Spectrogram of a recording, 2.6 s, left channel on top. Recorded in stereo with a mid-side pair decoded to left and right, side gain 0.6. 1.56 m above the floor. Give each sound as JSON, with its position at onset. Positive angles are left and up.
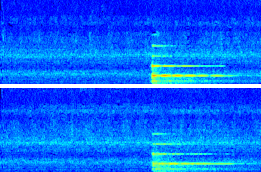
{"t": 1.5, "sound": "a piano", "azimuth_deg": 65, "distance_m": 1.7}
